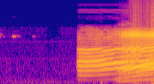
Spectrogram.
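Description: About a second of silence, then a person's long drawn-out "aaah", held steady on one vowel with the pitch slowly rising.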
